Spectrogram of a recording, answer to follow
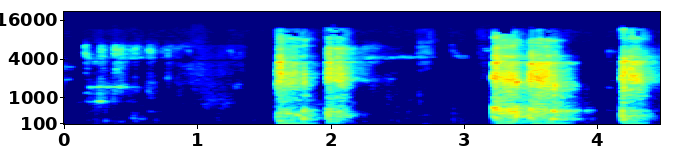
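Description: A woman coughing into her hand and a tissue over a videoconference line: two bouts of two coughs each, about a second and a half apart.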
